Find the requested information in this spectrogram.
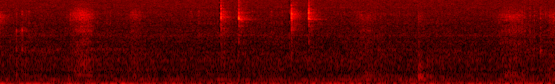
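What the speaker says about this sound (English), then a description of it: "we're going to type in their name" Keys clatter on a computer keyboard as a name is typed, a quick uneven run of soft clicks, close and faint, with no voices.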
